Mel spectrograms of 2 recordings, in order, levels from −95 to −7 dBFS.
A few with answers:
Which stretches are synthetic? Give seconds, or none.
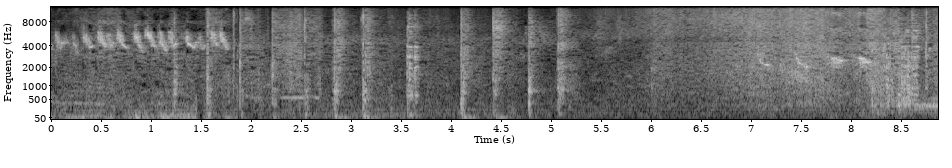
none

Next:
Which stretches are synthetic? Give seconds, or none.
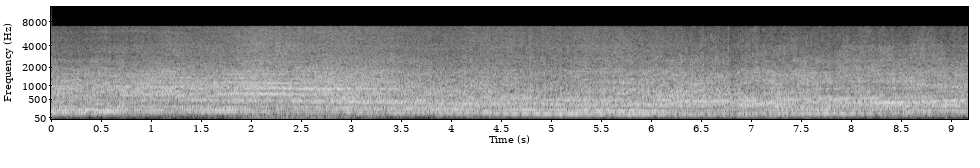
0.0-3.5 (vocoder, Vocos); 5.5-6.2; 7.1-9.2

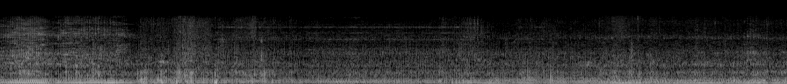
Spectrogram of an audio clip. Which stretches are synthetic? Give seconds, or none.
0.5-3.2 (vocoder, Vocos); 3.6-5.9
